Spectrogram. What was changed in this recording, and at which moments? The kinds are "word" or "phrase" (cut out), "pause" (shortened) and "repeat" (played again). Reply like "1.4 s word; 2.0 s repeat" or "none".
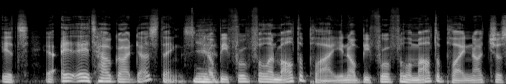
none

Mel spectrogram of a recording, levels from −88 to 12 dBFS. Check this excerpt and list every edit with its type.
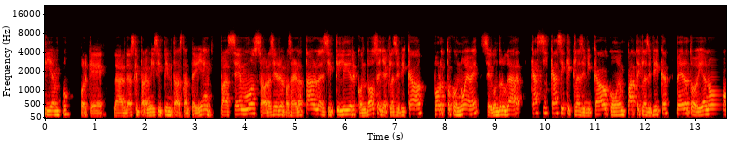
7.6 s pause

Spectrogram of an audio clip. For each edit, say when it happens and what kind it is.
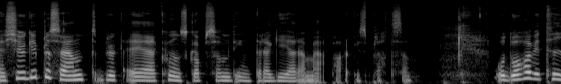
1.2 s phrase; 2.3 s phrase; 3.2 s word

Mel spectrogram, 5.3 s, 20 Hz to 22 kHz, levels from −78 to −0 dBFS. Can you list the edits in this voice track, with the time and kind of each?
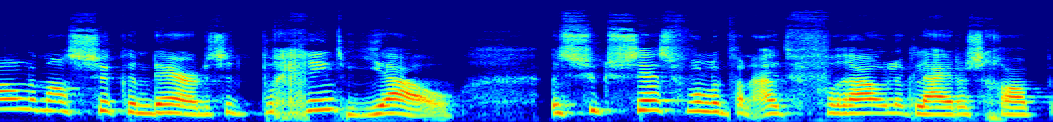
1.7 s word; 3.6 s word

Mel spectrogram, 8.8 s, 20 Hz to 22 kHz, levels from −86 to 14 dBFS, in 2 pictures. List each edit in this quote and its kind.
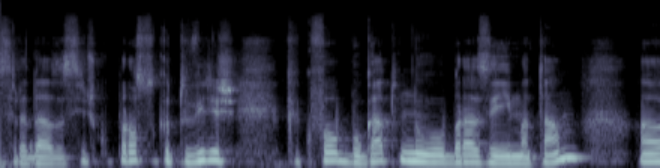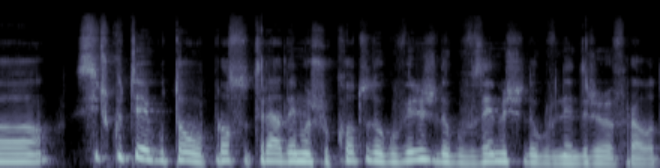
4.8 s pause

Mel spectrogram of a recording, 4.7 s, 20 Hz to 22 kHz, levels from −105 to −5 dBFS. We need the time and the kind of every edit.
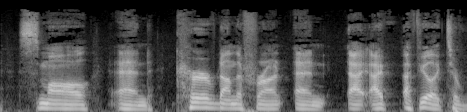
none

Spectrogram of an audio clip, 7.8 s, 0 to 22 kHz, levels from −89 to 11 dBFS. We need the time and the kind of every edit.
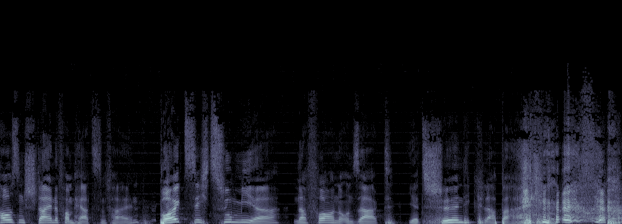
1.9 s pause; 5.0 s pause

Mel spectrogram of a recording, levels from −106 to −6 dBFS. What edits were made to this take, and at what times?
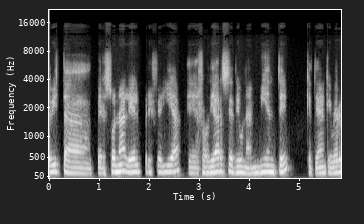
2.7 s pause

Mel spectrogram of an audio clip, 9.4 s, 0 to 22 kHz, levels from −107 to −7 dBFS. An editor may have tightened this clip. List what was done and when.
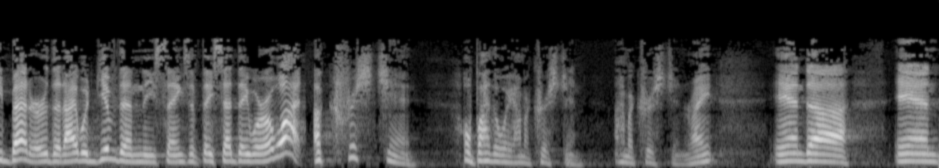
3.1 s pause

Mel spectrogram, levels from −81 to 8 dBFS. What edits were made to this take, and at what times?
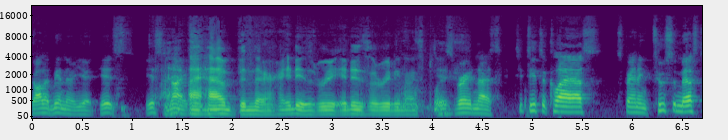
1.1 s pause; 4.7 s pause

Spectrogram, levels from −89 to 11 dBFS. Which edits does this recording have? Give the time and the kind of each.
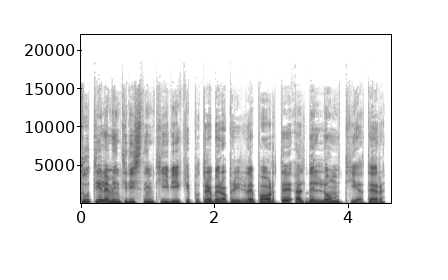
3.4 s word

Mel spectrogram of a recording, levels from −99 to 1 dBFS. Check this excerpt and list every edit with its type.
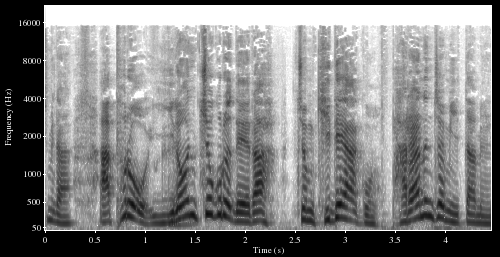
2.4 s pause

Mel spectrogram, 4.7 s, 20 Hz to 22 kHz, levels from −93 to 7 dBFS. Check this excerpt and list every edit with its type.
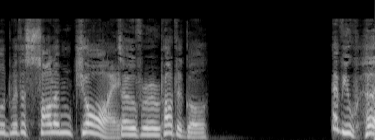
1.5 s word; 2.0 s word

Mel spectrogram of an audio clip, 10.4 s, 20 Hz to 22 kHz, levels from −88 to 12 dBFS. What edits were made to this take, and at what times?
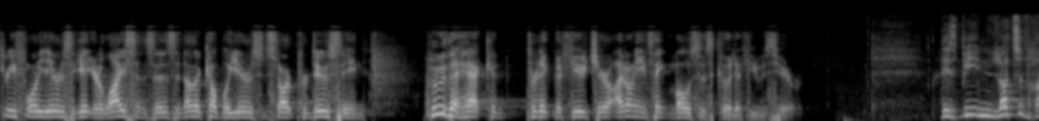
none

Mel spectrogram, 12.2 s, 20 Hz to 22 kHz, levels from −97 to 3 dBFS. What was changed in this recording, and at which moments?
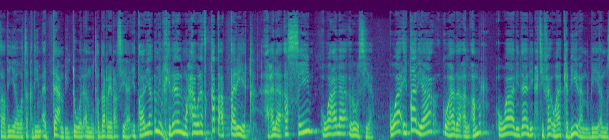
1.3 s word; 2.3 s word; 3.1 s word; 8.9 s word; 10.7 s word

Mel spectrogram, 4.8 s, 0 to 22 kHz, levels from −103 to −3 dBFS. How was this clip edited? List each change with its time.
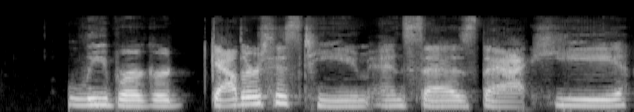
none

